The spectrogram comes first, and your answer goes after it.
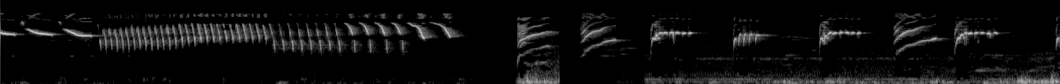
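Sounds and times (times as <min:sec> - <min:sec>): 
Atlantic canary chirps and whistled notes: 0:00.0 - 0:10.5
low hum: 0:06.5 - 0:10.5.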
